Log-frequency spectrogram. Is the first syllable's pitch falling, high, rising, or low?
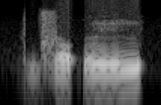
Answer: low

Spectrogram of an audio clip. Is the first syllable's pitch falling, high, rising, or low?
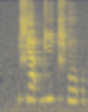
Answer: high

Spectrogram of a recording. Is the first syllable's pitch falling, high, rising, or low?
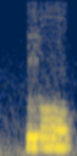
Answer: high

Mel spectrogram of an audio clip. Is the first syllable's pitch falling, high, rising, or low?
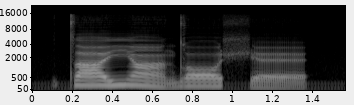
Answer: high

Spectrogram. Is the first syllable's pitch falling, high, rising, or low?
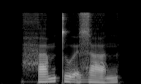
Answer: rising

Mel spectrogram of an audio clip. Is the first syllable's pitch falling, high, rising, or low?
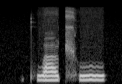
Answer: high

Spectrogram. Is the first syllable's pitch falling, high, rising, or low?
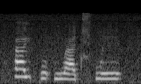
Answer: high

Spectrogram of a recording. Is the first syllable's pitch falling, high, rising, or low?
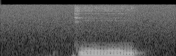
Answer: low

